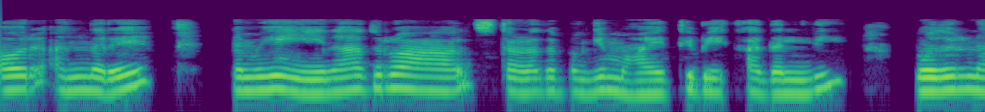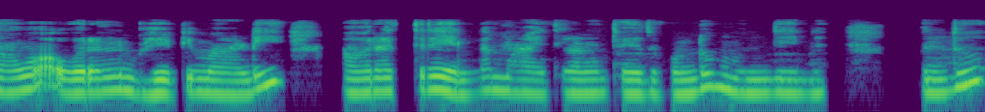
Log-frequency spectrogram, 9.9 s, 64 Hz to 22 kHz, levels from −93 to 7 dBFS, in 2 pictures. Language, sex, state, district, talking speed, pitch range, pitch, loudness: Kannada, female, Karnataka, Dharwad, 135 wpm, 175-205 Hz, 190 Hz, -19 LUFS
